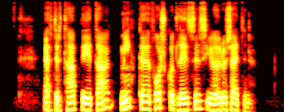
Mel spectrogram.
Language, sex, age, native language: Icelandic, male, 40-49, Icelandic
